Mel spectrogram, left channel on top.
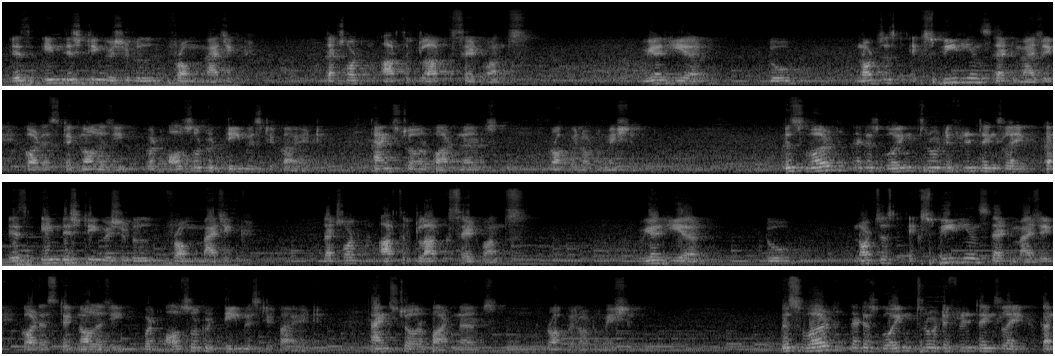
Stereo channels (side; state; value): both; normal; correlation 0.68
